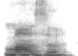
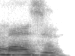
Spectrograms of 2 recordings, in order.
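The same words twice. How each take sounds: First: The middle consonant is a buzzing z sound. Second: The middle consonant is a buzzing z sound.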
